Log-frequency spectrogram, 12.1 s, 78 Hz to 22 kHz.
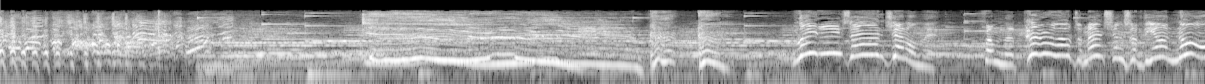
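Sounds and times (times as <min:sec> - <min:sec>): tinkling chime-like music: 0:01.9 - 0:12.0.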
